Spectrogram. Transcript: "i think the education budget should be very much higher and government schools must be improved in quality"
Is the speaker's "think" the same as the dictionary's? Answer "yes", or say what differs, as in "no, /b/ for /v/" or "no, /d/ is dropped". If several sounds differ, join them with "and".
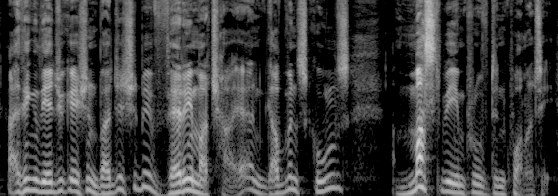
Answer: yes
